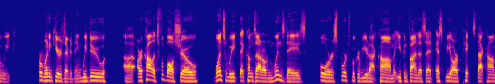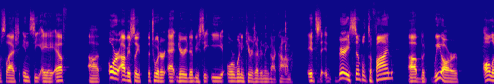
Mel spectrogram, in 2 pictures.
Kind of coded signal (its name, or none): none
